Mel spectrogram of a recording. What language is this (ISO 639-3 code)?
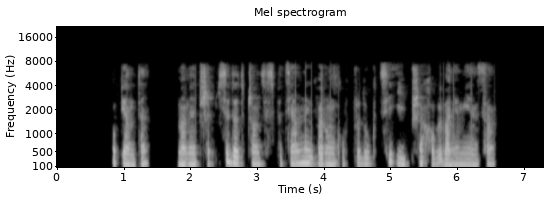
pol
